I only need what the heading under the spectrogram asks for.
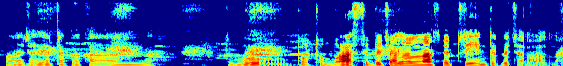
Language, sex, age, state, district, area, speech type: Santali, male, 30-45, West Bengal, Dakshin Dinajpur, rural, spontaneous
